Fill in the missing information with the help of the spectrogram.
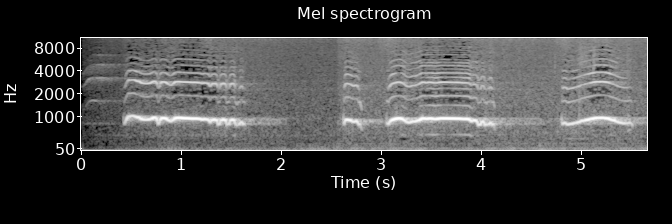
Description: Chouette hulotte
hulotte.mp3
